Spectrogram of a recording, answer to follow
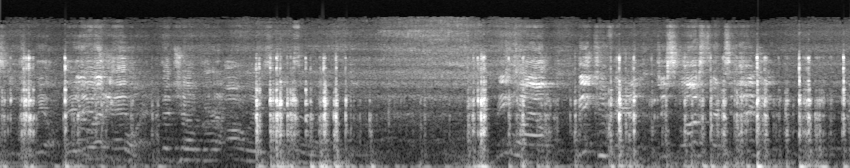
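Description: Indistinct nearby voices mixed with the hum and rattle of small electric ride-on racing karts going by on the track, with a low uneven rumble and scattered clicks.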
